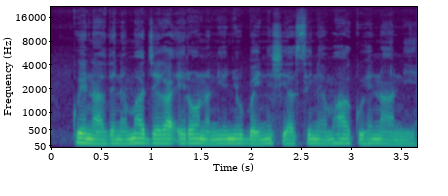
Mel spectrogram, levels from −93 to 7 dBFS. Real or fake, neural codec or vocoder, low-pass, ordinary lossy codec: real; none; none; none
